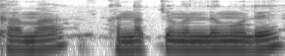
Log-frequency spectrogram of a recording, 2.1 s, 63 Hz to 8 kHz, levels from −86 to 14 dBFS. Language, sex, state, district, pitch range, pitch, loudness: Wancho, male, Arunachal Pradesh, Longding, 115-135 Hz, 120 Hz, -13 LUFS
